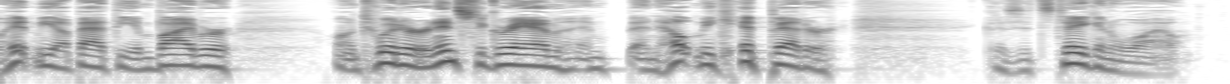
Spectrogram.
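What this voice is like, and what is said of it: Nasal, congested voice. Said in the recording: “Apologies for the nasal twang. I'm entering week three of having the head cold from hell. I just can't get rid of this congestion.”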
